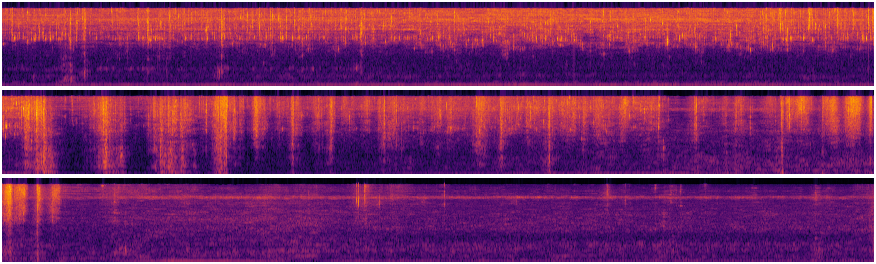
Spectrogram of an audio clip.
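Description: Tap water running into a wall-mounted hand sink during handwashing, a steady rush that stops sharply about eleven seconds in. Paper towels are then pulled from a wall dispenser and crumpled and rubbed while the hands are dried, a loud flurry of tearing and rustling followed by several seconds of lighter crackling. A steady low hum runs underneath.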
